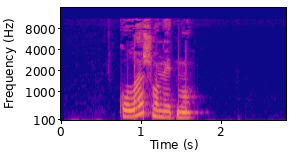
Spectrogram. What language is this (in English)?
Mari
